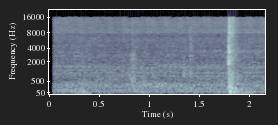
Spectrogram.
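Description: A car door slammed shut once near the end, a single sharp thud, over a steady low background rumble.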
